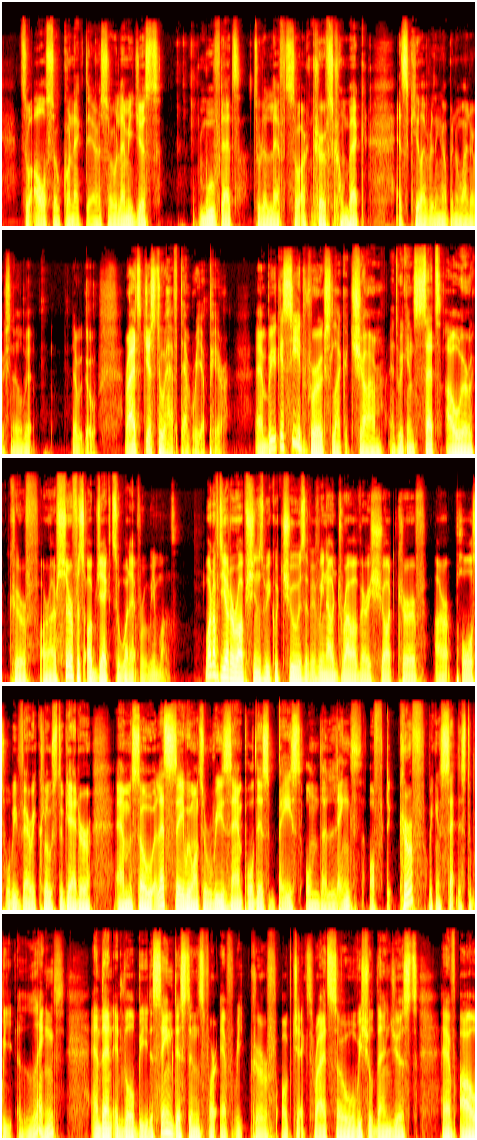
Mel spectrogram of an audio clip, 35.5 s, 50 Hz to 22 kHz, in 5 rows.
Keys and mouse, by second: 0.5 click, 0.7 Tab, 1.2 2, 1.5 click, 2.4 g, 5.5 a, 5.7 s, 7.4 shift+middle click, 8.1 Tab, 8.4 middle click, 8.8 shift+middle click, 10.0 shift+middle click, 10.5-11.8 middle drag, 12.1 click, 14.0 click, 16.8 ctrl+z, 16.8 Tab, 17.5 middle click, 18.2 middle click, 18.4 Tab, 19.8 Tab, 20.3 middle click, 22.4 middle click, 22.9 middle click, 23.7 middle click, 27.9-28.9 drag, 30.0 shift+middle click, 30.7-33.0 shift+drag, 33.3 shift+middle click, 35.2 middle click.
